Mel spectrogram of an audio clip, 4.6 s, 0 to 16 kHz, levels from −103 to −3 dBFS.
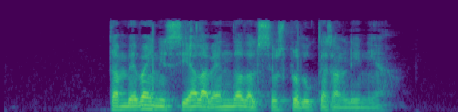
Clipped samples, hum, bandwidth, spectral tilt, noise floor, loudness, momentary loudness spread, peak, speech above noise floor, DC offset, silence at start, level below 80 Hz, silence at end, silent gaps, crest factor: under 0.1%; none; 8.4 kHz; -4.5 dB/octave; -87 dBFS; -30 LUFS; 11 LU; -12 dBFS; 57 dB; under 0.1%; 1.1 s; -58 dBFS; 0.75 s; none; 20 dB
